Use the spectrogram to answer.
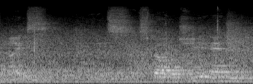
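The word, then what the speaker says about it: gneiss: nine meter slab a type of rock called nice and histology and e i s s but it's pronounced a nice group and I was from a foreigner subgroup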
